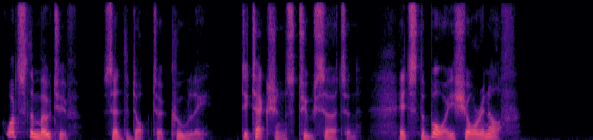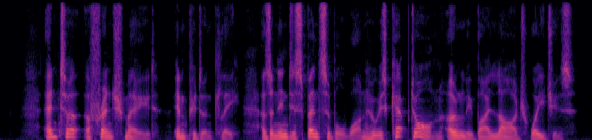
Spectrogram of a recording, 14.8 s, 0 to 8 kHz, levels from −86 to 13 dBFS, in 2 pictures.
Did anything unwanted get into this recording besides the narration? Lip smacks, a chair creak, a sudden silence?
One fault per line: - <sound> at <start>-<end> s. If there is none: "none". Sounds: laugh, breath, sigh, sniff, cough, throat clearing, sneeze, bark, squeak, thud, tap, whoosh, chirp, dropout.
none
